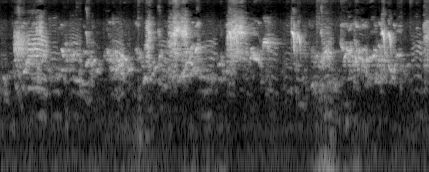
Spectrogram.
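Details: Quick, high chirps tumble out in a busy stream as several finches play, the notes overlapping in a lively twitter.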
